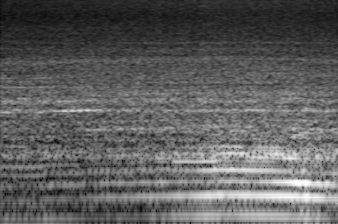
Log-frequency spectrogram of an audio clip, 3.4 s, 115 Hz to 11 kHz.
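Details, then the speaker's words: 2009 Nissan Frontier four-cylinder, 101k miles, cold, idling about 1200 rpm. Under light throttle it shakes near 2000 rpm and, floored, bogs roughly instead of revving. Owner thought bad fuel; failing fuel pump or plugged exhaust are being checked. "so we bring it up slow light throttle get about almost 2,000 it starts shaking and I start giving it more throttle that's all the way to the floor"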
